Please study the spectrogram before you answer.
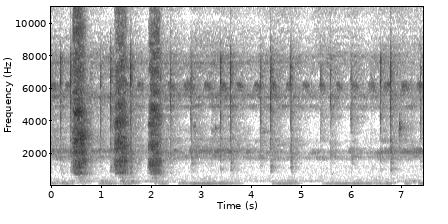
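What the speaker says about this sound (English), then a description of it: "Inhale, and when you exhale, try to go down an inch." Slow, deep breaths during a guided relaxation session, three strong breathy swells close to the mic, then quieter softer breathing over a low steady hum.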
